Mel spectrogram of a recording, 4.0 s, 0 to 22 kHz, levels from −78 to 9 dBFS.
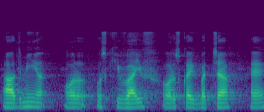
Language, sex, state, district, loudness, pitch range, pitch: Hindi, male, Uttar Pradesh, Jyotiba Phule Nagar, -21 LUFS, 115-120 Hz, 120 Hz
